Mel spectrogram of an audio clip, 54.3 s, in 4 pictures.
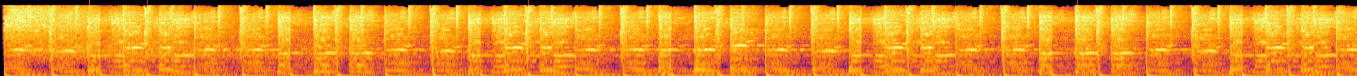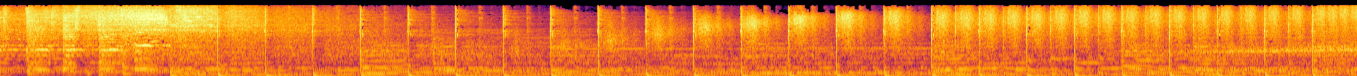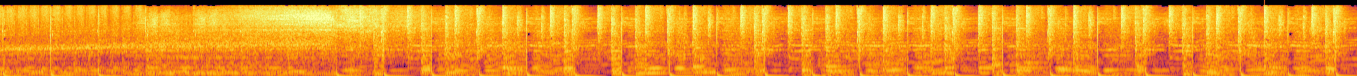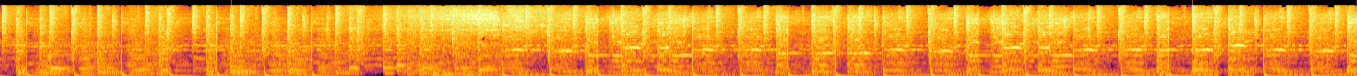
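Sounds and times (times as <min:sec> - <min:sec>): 
serial beats: 0:00.0 - 0:29.7, 0:30.5 - 0:54.2.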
